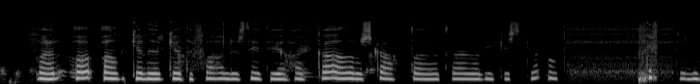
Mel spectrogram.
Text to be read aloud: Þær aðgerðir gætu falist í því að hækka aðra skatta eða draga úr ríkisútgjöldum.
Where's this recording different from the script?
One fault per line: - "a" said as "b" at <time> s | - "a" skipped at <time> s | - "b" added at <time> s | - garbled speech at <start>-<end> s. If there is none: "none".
none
